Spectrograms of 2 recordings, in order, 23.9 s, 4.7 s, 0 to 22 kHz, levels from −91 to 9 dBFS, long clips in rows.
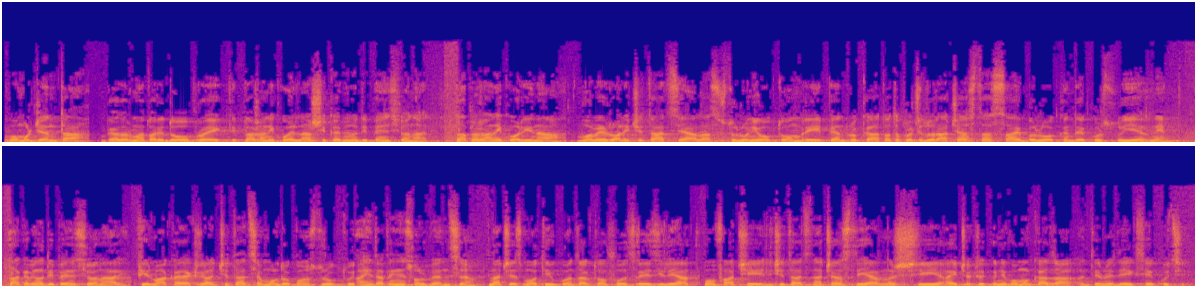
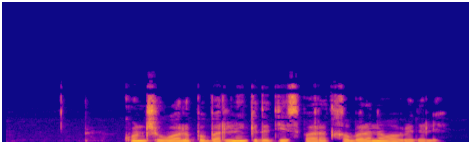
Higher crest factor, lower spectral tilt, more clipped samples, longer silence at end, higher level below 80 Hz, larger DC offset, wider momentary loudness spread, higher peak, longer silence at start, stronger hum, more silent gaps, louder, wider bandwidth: second, 12 dB vs 18 dB; about the same, -4.5 dB/octave vs -4 dB/octave; neither; second, 0 s vs 0.35 s; first, -54 dBFS vs -68 dBFS; neither; second, 3 LU vs 10 LU; about the same, -2 dBFS vs 0 dBFS; second, 0 s vs 1.25 s; neither; neither; about the same, -15 LUFS vs -16 LUFS; first, 16 kHz vs 9.4 kHz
